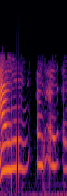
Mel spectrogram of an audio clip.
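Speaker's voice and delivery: put-on very high, drawn-out, slow little-girl whimper. Retelling how a woman sounded, imitating a little girl's cry. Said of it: "She literally cry like a little girl".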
